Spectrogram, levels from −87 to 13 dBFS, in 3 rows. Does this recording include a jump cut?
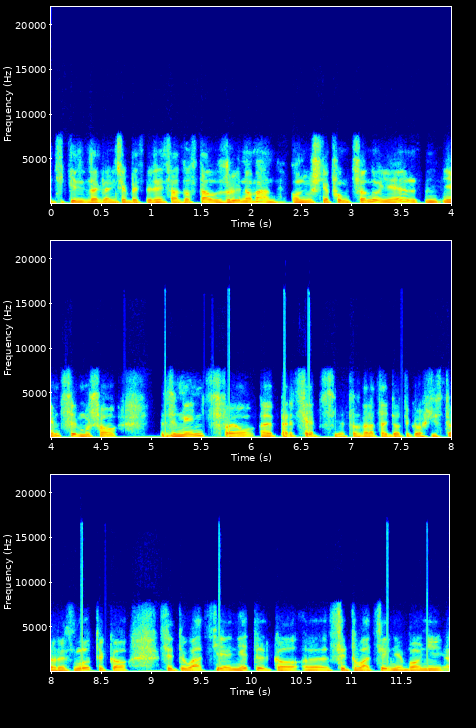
yes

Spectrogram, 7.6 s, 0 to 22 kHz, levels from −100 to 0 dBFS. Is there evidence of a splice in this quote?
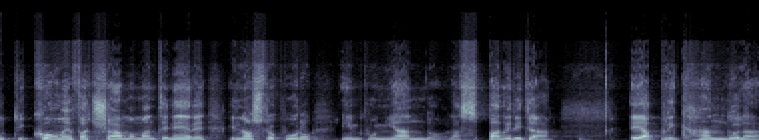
yes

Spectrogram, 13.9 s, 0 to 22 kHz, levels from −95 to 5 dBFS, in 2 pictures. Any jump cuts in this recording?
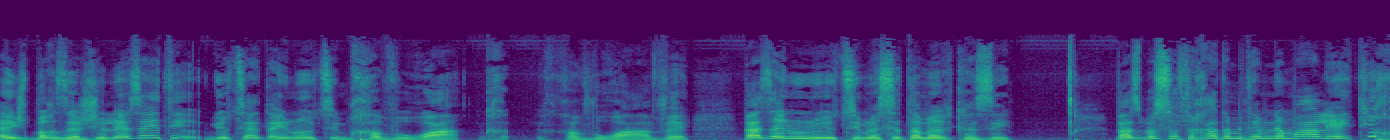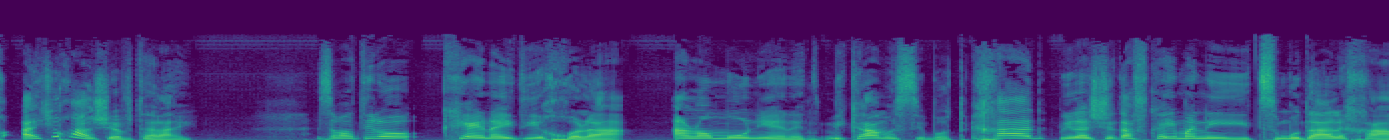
yes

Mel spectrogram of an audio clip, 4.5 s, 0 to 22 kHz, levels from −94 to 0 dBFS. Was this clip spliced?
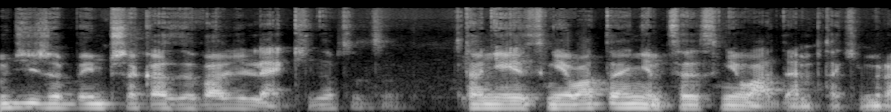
yes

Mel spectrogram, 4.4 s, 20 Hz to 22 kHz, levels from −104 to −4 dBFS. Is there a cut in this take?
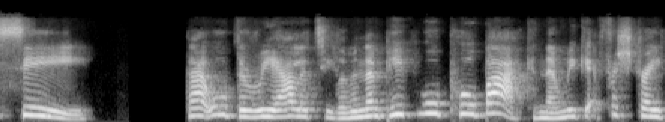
yes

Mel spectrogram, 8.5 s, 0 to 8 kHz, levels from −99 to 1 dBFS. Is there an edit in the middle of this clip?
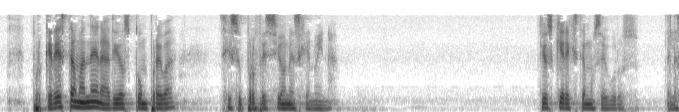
no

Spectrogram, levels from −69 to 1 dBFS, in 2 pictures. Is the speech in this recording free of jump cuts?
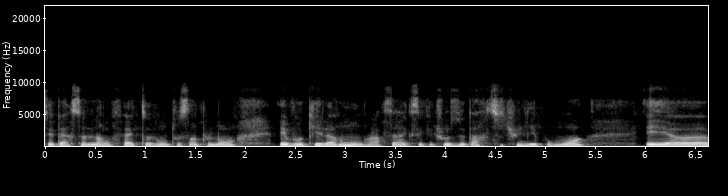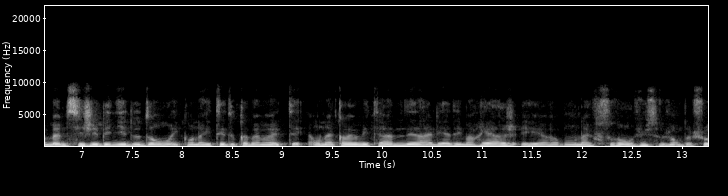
yes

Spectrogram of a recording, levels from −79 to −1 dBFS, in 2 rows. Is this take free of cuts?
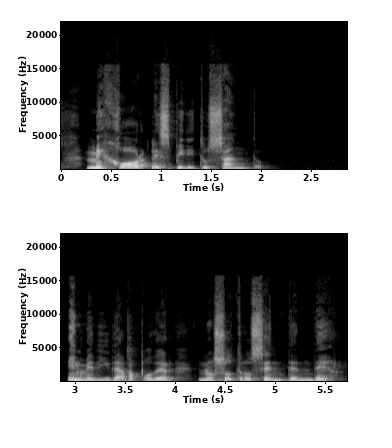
no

